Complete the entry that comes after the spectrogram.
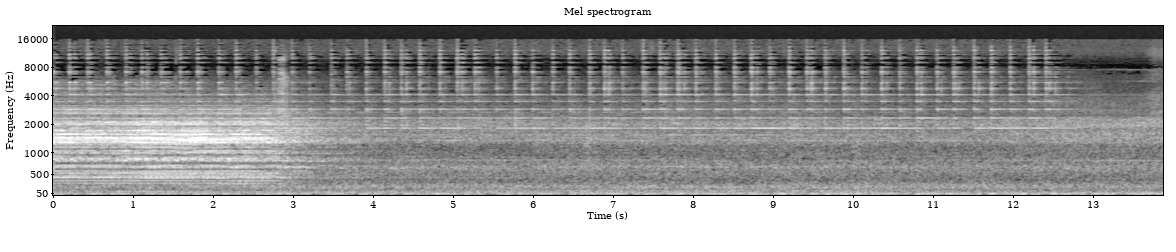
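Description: Canadian National freight locomotive's air horn sounding loudly for about the first three seconds, then the train running by with a steady low rumble and a fast, regular ticking that stops near the end.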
